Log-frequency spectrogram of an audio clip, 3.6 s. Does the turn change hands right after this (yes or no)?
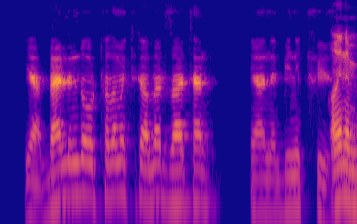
yes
